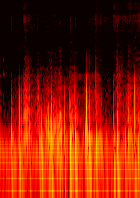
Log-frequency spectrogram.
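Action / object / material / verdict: tap / plastic storage bin / plastic / none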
